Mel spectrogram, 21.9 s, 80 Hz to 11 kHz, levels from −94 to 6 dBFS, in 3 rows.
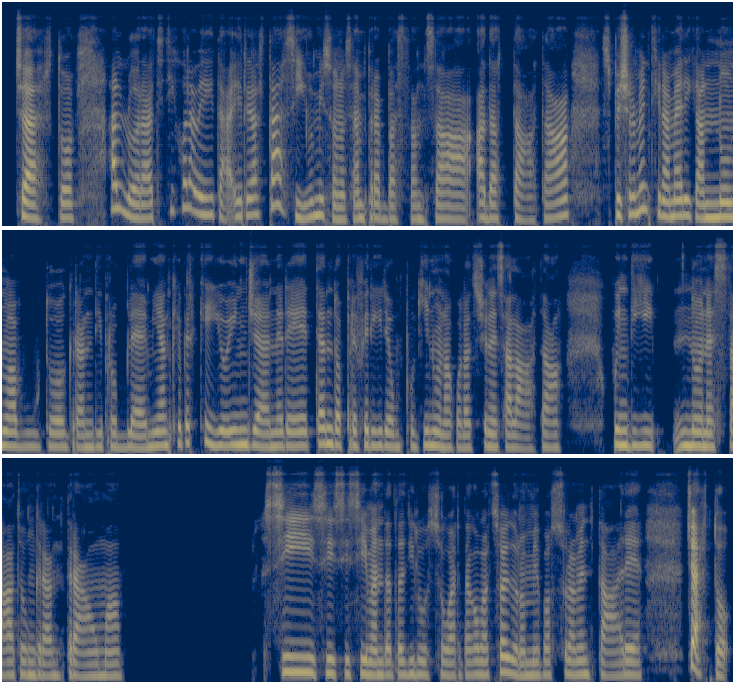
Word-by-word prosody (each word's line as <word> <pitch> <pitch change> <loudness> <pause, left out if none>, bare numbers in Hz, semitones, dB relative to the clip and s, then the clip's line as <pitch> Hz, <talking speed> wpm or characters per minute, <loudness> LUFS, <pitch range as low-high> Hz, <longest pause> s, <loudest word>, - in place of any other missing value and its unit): Certo. 200 -1 +4 0.4
Allora, 215 -13 +2
ti - - -11
dico 315 +3 -8
la 350 - -2
verità, 245 -3 -1
in 220 - -2
realtà 250 - +1
sì, 210 - -4
io 200 +3 -2
mi 235 0 +2
sono 185 -2 -2
sempre 195 +2 -3
abbastanza 185 0 -3
adattata, 195 +1 -1 0.3
specialmente 255 +7 +1
in 235 - +1
America 225 -2 +3
non 205 +1 +5
ho 200 - +3
avuto 190 0 -3
grandi 185 +1 -4
problemi, 185 +1 -2
anche 205 +4 -2
perché 245 +1 -4
io 205 -2 +1
in 215 +1 +4
genere 200 0 0
tendo 225 +1 +2
a - - -1
preferire 205 -1 -2
un 190 -1 -3
pochino 200 +2 -2
una 180 -2 0
colazione 180 +1 -3
salata, 180 0 -3 0.5
quindi 205 -1 +2 0.2
non 200 +3 +4
è 190 - +2
stato 190 0 -2
un 185 - -1
gran 180 -1 -2
trauma. 175 -1 -2 1.4
Sì, 225 -1 +3
sì, 205 0 -1
sì, 200 0 -5
sì, 200 +1 +1
m'è 185 - +2
andata 190 0 0
di 195 +1 -3
lusso, 190 0 -5
guarda, 185 0 -3
come 190 0 0
al 190 - -5
solito 210 0 +2
non 180 0 -2
mi 185 0 -1
posso 190 +2 -6
lamentare. 190 -1 -1 0.4
Certo, - - +6
195 Hz, 165 wpm, -28 LUFS, 185-210 Hz, 1.4 s, Certo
